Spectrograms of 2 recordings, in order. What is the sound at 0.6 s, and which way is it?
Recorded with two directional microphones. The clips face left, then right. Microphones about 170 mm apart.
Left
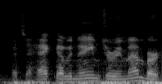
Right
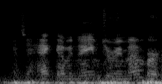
Speech, 90° left.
